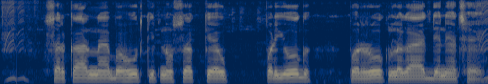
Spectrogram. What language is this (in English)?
Maithili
